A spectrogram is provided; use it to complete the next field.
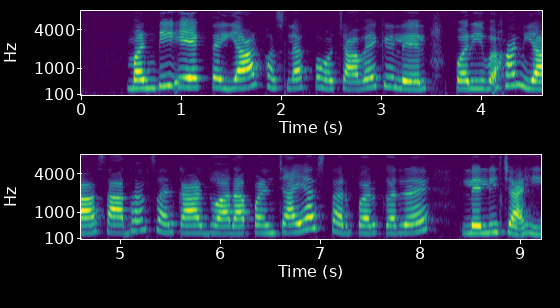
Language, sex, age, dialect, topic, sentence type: Maithili, female, 36-40, Angika, agriculture, question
